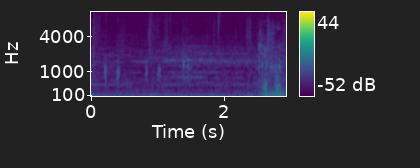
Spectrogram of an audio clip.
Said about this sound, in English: Oh, the chicken! Don't go near that fucking chicken.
